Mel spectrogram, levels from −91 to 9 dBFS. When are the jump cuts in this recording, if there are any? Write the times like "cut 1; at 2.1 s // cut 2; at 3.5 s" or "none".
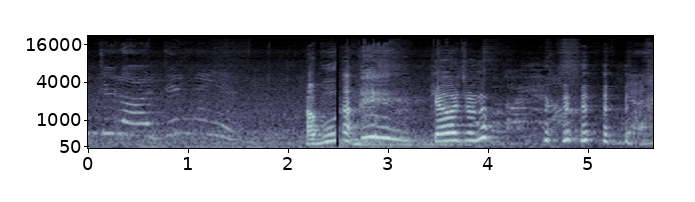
cut 1; at 2.5 s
